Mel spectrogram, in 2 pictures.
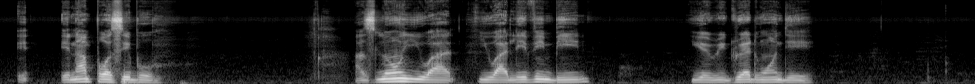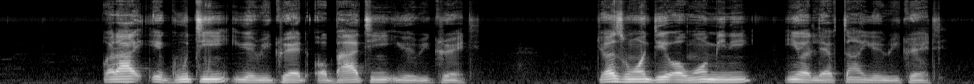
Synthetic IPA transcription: enapɔsibɔ | aslɔ̃ŋjua | jualivĩnbĩn | jueɹiɡɹɛt̬wɔ̃nde | wɔɾaeɡud̚tĩjueɹiɡɹɛtɔbadtʰĩnjuweɹiɡɹɛt | d͡ʒɔst̬wɔ̃ndeɔwɔ̃nmĩnĩ | ĩjɔlɛftãmjuweɹiɡɹɛt

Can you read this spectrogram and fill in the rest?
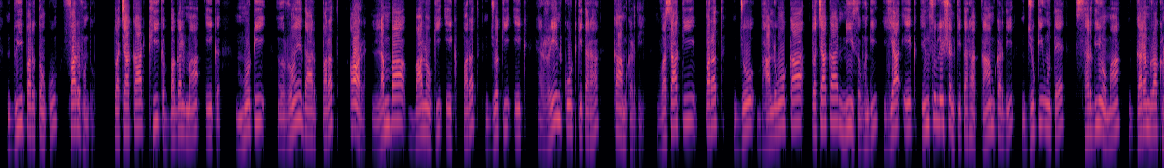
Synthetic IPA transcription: d̪uipəɾt̪õkufəɾɦõːnd̪o̰ː | t̪wɐt͡ʃakaʈʰiːkbɐɡəlmãeːk | moːʈi | ɾõːẽd̪aːɾpɐɾət̪ | ɔːɾlɐ̃mbabaːlõkiʔeːkpɐɾət̪d͡ʒoːkiʔeːk | ɾeːnkoːʈkit̪ɐɾəɦ | kaːmkɐɾd̪ḭː | ʋɐsaːkipɐɾət̪ | d͡ʒoːbʱa̰ːluõkat̪wɐt͡ʃakaniːsʋə̃nd̪ijaʔeːkɪ̃nsoːleːʃənkit̪ɐɾəɦkaːmkɐɾd̪id͡ʒoːkiũːt̪e | sɐɾd̪ijõmãɡɐɾəmɾɐkʰɽ

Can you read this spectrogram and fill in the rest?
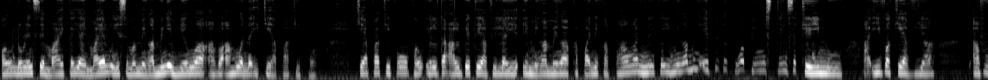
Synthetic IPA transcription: pawloɾense̞maekajaemajaloesemameŋameŋemiauaavaʔamuanaikeapakipo | keapakipopawʔeldaʔalbe̞teavilajemeŋameŋakapanekapaŋaninajkajmeŋameŋaepekakuapiŋustilseke̞jnua̰ʔivakeavia | av

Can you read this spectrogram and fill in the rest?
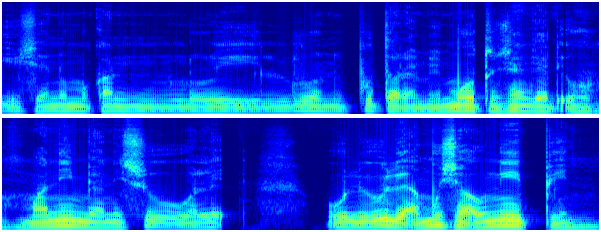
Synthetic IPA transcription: isanumakanloɾiluɾuaniput̪aɾamemot̪uns̬iad͡ʒadḭomanimianisuuale | ṵliulia̰musiaunipin

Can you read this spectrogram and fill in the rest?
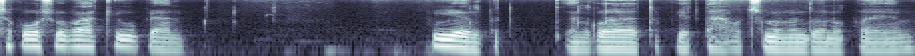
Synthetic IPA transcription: t͡ʃakosomakiupean | puen | anɡotopietaut͡ʃmamandonopaem

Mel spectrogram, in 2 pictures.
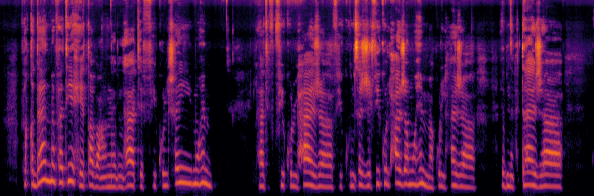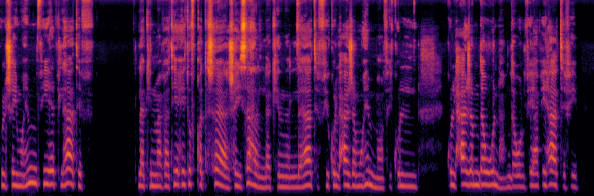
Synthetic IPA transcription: fɪqd̪aːnmafaːt̪iːħit̪ˤɑbʕɑnɪlɦaːt̪ɪfːikʊlːʃeːmʊhɪmː | ɪlhaːt̪ɪffikʊlːħaːʒafikunsaʒːɪlfikʊlːħaːʒamʊɦɪmːakʊlːħaːʒa | bnɪħt̪aːʒha | kʊlːʃiːmʊhɪmːfiːfilhaːt̪ɪf | laːkɪnmafaːt̪iːħit̪ɪfqɑd̪ʃaːʃiːsaɦlːaːkʰɪnɪlhaːt̪ɪfːikʊlːħaːʒamʊɦɪmːafikʊlː | kʊlːħaːʒamd̪awːɪnhand̪awːɪnfiːhafiɦaːt̪ɪfi

